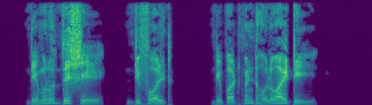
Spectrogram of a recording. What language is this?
Bangla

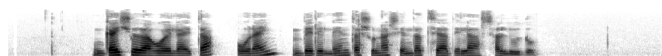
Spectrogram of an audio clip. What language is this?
Basque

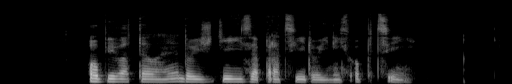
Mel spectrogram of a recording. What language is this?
Czech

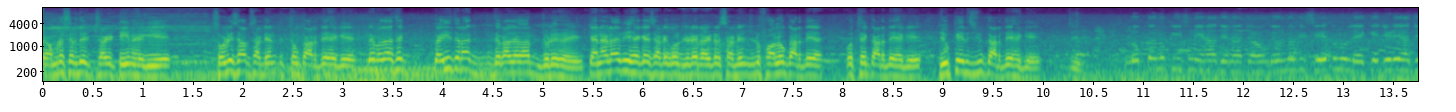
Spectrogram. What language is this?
Hindi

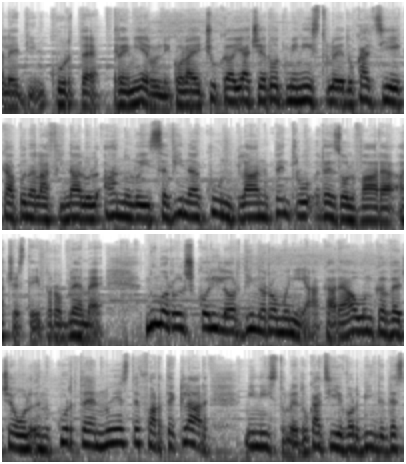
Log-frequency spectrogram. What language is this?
Romanian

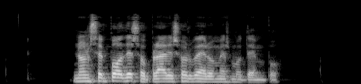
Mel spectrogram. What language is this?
Galician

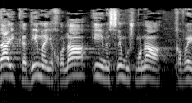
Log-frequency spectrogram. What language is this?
Hebrew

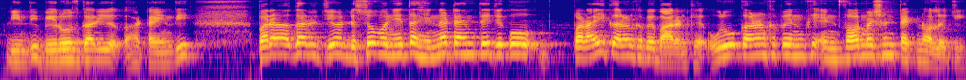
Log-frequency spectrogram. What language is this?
Sindhi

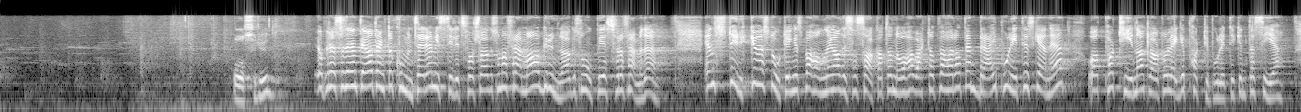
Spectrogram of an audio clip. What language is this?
Norwegian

